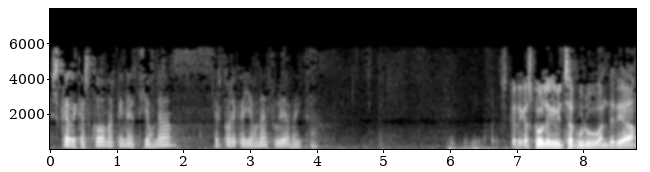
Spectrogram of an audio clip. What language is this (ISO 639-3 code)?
eus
